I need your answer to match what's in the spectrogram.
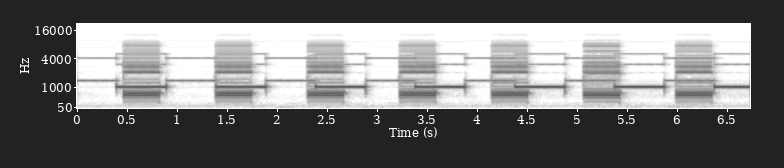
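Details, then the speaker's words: GE 103-22 pull station simulating a burglary device on Zone 08 of a SafeWatch Pro 3000EN panel with ELK-110 siren driver, armed stay, entry delay expired: loud two-tone siren pulsing about once a second with "Intruder! Leave immediately!" voice; burglary alarm. "Now it's on the alarm. Intruder! Intruder! Leave immediately!"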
